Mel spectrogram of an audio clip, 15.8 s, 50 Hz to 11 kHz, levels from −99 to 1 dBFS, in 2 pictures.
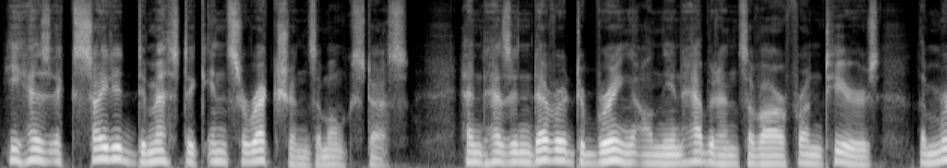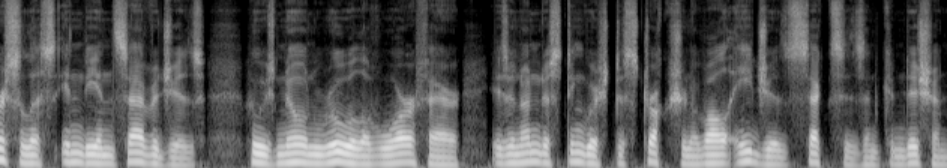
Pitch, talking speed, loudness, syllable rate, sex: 120 Hz, 140 wpm, -19 LUFS, 4.9 syllables/s, male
